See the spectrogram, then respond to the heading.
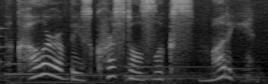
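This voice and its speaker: A woman voicing a gentle, earnest youthful bard in a video game. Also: medium pitch, big pitch swings, moderate pace, close to an everyday voice. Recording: music behind the voice.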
